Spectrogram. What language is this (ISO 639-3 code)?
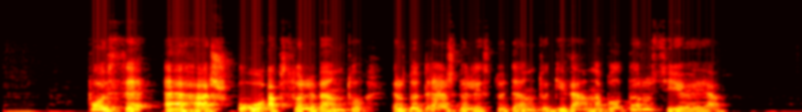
lit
